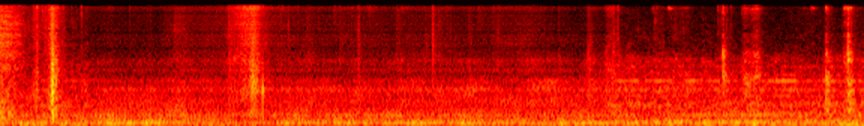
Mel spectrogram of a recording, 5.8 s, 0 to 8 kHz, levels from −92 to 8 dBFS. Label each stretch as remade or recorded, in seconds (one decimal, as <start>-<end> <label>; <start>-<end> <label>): 0.0-0.6 recorded; 0.6-4.1 remade; 4.1-5.8 recorded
